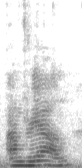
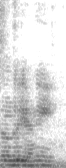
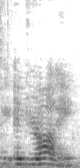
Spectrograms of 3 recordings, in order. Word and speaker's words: Andreani: I changed my name when I moved to the UK and I'm Andreanne even though my name is Andreani. People can't say it. They see it written as Adriani.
